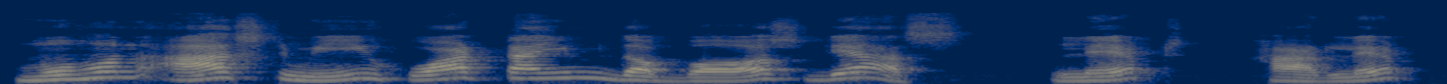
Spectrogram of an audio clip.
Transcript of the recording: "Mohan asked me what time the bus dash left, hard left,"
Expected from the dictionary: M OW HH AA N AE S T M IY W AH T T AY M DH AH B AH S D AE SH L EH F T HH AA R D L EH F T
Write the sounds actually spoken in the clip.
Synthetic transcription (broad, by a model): M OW HH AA N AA S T M IY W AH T T AY M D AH B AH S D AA S L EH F T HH AA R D L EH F T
